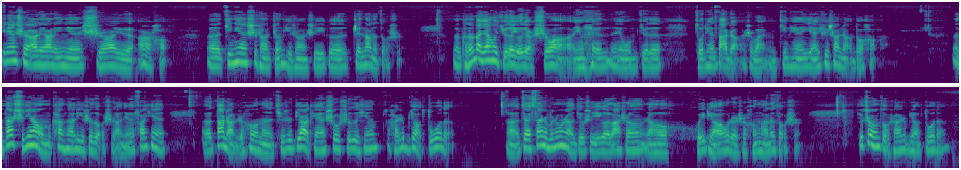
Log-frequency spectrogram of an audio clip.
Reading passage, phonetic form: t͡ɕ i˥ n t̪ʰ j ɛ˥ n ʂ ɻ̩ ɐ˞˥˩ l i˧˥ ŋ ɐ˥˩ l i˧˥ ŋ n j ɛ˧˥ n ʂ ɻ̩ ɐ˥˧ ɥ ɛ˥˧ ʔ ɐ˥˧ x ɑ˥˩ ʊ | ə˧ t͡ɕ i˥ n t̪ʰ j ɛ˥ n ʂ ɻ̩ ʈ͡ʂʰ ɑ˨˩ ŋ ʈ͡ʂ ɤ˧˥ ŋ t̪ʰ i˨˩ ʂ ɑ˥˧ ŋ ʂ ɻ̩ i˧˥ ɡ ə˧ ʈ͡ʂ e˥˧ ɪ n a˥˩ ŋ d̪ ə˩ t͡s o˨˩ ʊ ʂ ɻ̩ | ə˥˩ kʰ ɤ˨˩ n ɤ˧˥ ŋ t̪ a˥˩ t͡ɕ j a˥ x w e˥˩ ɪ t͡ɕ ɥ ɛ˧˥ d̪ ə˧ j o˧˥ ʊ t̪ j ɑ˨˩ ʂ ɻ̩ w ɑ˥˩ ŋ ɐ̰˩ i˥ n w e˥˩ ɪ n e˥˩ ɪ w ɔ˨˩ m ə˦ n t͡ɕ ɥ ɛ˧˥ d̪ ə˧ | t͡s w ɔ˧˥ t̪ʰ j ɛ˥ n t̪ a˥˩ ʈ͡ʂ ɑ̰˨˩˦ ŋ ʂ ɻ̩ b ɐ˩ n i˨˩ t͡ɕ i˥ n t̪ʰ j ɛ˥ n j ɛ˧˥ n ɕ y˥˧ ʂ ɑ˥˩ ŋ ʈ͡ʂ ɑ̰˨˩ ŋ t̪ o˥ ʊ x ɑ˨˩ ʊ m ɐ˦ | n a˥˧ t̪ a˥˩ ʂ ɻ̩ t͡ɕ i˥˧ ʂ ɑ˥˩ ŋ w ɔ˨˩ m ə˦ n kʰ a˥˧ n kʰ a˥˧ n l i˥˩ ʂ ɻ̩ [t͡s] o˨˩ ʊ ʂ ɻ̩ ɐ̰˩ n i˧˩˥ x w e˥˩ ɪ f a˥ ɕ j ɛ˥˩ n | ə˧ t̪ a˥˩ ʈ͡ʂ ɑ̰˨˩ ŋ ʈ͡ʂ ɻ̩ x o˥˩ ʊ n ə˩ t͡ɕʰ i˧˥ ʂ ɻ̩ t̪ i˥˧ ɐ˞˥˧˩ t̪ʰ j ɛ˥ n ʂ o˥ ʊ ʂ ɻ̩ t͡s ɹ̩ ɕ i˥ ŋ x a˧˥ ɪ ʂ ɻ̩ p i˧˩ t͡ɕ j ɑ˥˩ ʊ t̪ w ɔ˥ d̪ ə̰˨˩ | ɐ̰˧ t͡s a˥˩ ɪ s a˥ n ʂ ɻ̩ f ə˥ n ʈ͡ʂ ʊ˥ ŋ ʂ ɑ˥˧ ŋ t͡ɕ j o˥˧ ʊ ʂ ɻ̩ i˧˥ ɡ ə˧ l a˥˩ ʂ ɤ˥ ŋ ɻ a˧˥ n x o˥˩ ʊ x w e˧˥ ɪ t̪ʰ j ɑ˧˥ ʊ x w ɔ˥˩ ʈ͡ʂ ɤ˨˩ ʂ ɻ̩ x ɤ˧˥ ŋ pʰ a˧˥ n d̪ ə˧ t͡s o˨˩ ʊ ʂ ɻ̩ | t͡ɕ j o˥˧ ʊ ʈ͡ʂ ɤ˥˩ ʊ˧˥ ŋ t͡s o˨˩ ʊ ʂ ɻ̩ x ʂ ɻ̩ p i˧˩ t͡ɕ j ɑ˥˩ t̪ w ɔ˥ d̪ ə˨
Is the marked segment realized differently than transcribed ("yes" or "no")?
no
